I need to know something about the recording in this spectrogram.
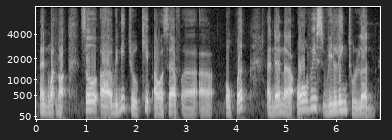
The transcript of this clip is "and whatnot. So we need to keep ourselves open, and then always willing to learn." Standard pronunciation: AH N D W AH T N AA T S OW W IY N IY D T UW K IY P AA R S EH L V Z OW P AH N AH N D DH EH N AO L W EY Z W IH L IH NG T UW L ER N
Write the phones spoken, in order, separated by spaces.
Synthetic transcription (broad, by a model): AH N W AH T N AA T S OW W IY N IY D T UW K IY P AA W S EH L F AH OW P AH N AH N D EH N AO L W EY S W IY L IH NG T UW L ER N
